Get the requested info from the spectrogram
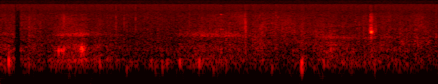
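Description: Near silence: room tone with a few faint, brief ticks.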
